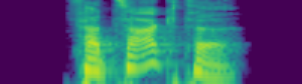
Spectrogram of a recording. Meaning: inflection of verzagen: 1. first/third-person singular preterite 2. first/third-person singular subjunctive II
- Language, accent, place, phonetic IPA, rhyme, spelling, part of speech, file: German, Germany, Berlin, [fɛɐ̯ˈt͡saːktə], -aːktə, verzagte, adjective / verb, De-verzagte.ogg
